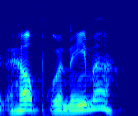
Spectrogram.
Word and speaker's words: helplinema.org: Helplinema? – Helplinema. I did. – Say like Helpline Ma or something.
